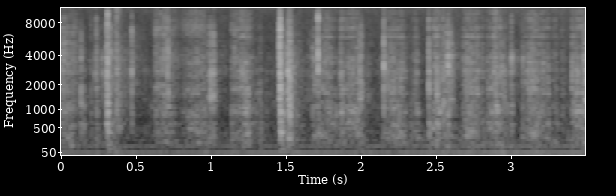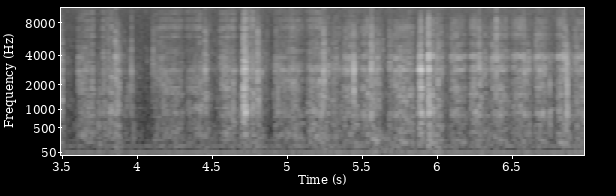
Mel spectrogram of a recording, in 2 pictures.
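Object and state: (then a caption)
Cardboard candy box. Fingertips and nails rub and scratch the top flaps of a Raffaello cardboard candy box, making a dense run of dry rustling scrapes with brighter scratchy flicks. A faint steady low hum stays underneath throughout.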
